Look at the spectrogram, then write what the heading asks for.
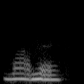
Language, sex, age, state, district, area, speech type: Manipuri, female, 30-45, Manipur, Imphal East, rural, conversation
